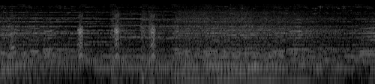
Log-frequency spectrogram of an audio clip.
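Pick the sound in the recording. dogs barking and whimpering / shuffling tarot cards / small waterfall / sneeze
dogs barking and whimpering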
